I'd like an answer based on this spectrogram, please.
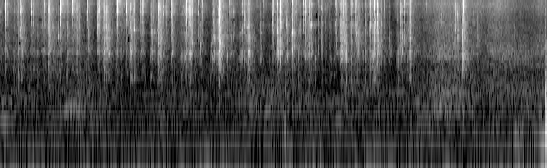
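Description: Quiet, rapid, irregular small clicks and rustles of hands working wires into a plastic circuit breaker's terminal, ending in a single louder knock.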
